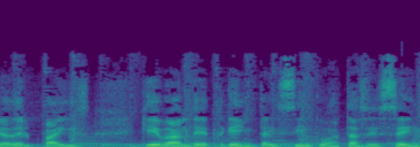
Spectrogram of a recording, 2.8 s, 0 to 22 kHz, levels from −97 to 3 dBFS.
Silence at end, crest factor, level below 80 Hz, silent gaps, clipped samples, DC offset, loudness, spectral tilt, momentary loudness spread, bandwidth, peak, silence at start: 0 s; 16 dB; -54 dBFS; none; under 0.1%; under 0.1%; -32 LUFS; -5 dB/octave; 7 LU; 14.5 kHz; -16 dBFS; 0 s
